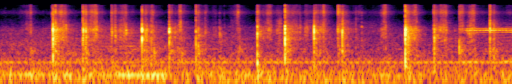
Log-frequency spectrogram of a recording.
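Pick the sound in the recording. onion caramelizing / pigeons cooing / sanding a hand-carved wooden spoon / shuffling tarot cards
shuffling tarot cards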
